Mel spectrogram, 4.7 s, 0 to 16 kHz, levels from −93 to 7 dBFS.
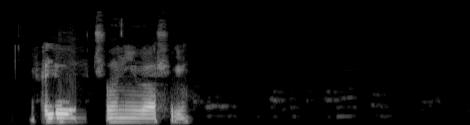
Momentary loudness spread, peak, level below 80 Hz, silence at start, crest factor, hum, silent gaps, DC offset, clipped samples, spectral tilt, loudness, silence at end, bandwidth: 15 LU; -6 dBFS; -76 dBFS; 0.4 s; 20 dB; none; none; under 0.1%; under 0.1%; -7.5 dB/octave; -23 LUFS; 2.85 s; 7.6 kHz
